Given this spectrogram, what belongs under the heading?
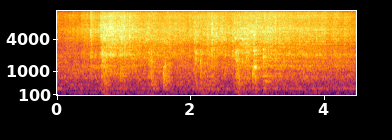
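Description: Onion and ginger garlic paste fry in a pan for a cauliflower curry, a steady sizzle broken by scraping stirs of a spoon, close and fairly loud with no talking.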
